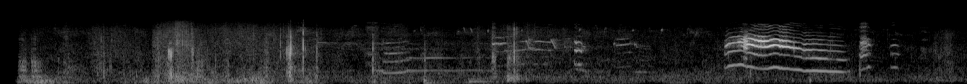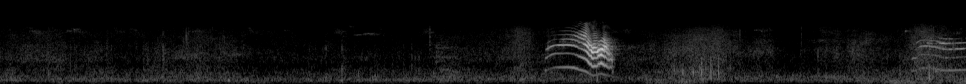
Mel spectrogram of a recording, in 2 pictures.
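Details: Many cats gathering around a seated visitor in a back alley of a fishing town, a large cat meeting; loud rising-then-falling meows at about seven and fifteen seconds, softer mews and rustling between.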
